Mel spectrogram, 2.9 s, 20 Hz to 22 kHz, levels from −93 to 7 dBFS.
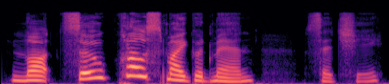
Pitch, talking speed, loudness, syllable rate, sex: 230 Hz, 165 wpm, -17 LUFS, 3.8 syllables/s, female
